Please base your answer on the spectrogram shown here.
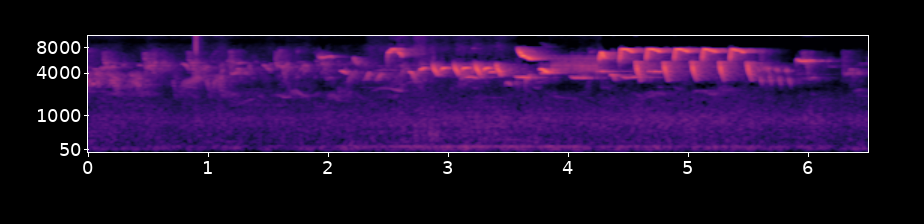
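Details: Woodland near Malton, North Yorkshire, in the morning: a chorus of birds with sharp, high, repeated whistled notes and fast trills, building to a loud, close series mid-way before easing off.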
